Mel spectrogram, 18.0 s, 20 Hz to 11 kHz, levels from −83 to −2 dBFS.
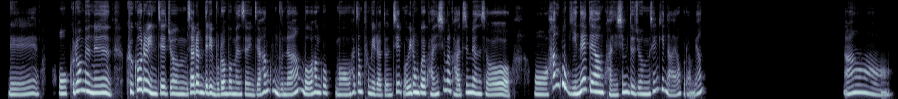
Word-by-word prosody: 네. 190 +2 -4 0.4
어 210 -1 0
그러면은 240 - +3 0.3
그거를 335 +5 +3
인제 220 -2 +3
좀 200 -2 -1
사람들이 245 0 +3
물어 195 +2 +1
보면서 195 -2 -1
인제 175 -1 -5
한국 275 - -1
문화, 180 +6 -2
뭐 195 -5 +1
한국 235 -1 -1
뭐 175 -1 -5
화장품이라든지 210 -4 -3
뭐 220 -5 -2
이런 250 +1 +5
거에 235 -2 +3
관심을 215 - -2
가지면서 185 - 0 0.5
어 185 -2 -2
한국인에 350 - +3
대한 275 -5 +4
관심도 230 +6 -1
좀 200 -1 -1
생기나요, 275 - -5
그러면? 235 - -7 2.8
아. 215 -6 -3
210 Hz, 230 characters per minute, -22 LUFS, 185-255 Hz, 2.8 s, 이런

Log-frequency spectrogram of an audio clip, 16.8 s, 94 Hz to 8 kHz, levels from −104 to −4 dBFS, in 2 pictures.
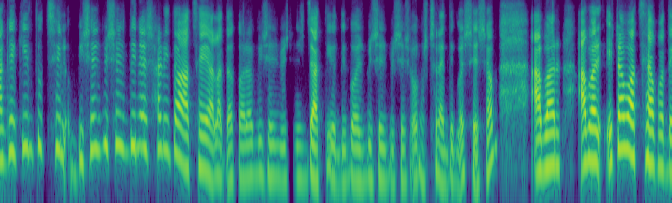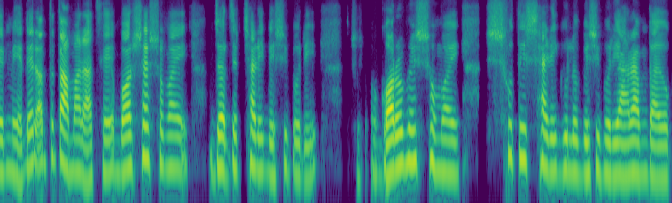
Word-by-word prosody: আগে 240 +5 0
কিন্তু 320 -1 -4 0.2
ছিল 310 -2 -3 0.2
বিশেষ, 305 +6 -3
বিশেষ 335 +1 -3
দিনের 320 -2 -1
শাড়ি 310 0 -4
তো - - +2
আছেই 205 0 0
আলাদা 170 -3 -4
করা। 165 0 -4
বিশেষ, 170 -1 -8
বিশেষ 165 +1 -12
জাতীয় 155 +1 +1
দিবস 155 +1 -5
বিশেষ, 160 0 -6
বিশেষ 150 +1 -10
অনুষ্ঠানের 150 -3 -7
দিবস 155 +3 -7
এসব। 195 - -2 0.6
আবার 210 +3 +6 0.3
আবার 240 +1 +7 0.2
এটাও 315 +6 +5
আছে 255 - -15
আমাদের 195 -3 -1
মেয়েদের 180 +5 -1
অন্তত 240 +2 -7
আমার 190 0 -1
আছে। 170 +3 -5 0.2
বর্ষার 210 +6 +4
সময় 205 -3 -2 0.5
জর্জেট 205 -1 +2
শাড়ি 205 -4 +2
বেশি 175 +5 -6
পড়ি। 170 -2 -4 0.5
স - - -17 0.4
গরমের 220 +5 +6
সময় 190 -6 0 0.6
সুতির 255 -2 -1
শাড়িগুলো 195 -3 0
বেশি 180 +3 -1
করে 175 -1 +1
আরামদায়ক। 175 -2 0
195 Hz, 155 wpm, -22 LUFS, 170-235 Hz, 0.6 s, আবার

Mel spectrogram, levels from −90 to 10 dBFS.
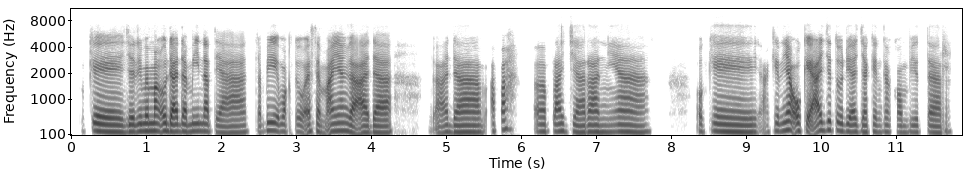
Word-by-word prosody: Oke, 180 +3 -3 0.4
jadi 175 +1 +2
memang 195 -1 +4
udah 180 -2 +5
ada 180 - +4
minat 185 +1 0
ya, 155 +1 -1
tapi 165 +6 -5 0.2
waktu 175 0 -6 0.2
SMA-nya 185 +1 0
nggak 165 - +4
ada 160 0 +1 0.7
nggak - - -8
ada 170 0 -1 0.4
apa 190 +4 -2 0.4
eee, 180 0 -1
pelajarannya. 170 -1 -1 1.0
Oke, 185 +2 -7 0.7
akhirnya 195 +5 0
oke 190 0 +1
aja 205 +2 0
tuh 200 - 0
diajakin 170 -1 -2
ke 170 - -5
komputer. 165 +1 -5
175 Hz, 125 wpm, -23 LUFS, 165-190 Hz, 1.0 s, udah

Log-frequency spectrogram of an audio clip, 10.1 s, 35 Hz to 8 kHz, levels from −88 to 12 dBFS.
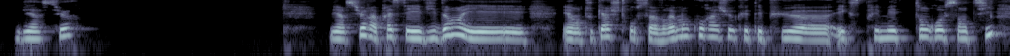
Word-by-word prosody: Bien 190 0 -2
sûr. 235 +7 -3 2.6
Bien 185 -1 0
sûr, 250 +8 +4
après 215 +3 -2
c'est 225 -3 +8
évident 200 +8 +1
et 235 - +2 0.5
et 170 - -10 0.4
et 185 - 0
en 170 -1 -1
tout 175 +3 -13
cas 230 +5 -1
je 235 -1 -8
trouve 200 - -8
ça 180 -3 +1
vraiment 195 +9 -3
courageux, 225 -3 -5
que 210 - -8
tu 200 -1 -7
aies - - -4
pu, 195 +1 -4
heu, 165 -3 -1
exprimer 205 +2 -3
ton 230 -1 -1
ressenti 210 +5 +4
200 Hz, 155 wpm, -22 LUFS, 185-225 Hz, 2.6 s, c'est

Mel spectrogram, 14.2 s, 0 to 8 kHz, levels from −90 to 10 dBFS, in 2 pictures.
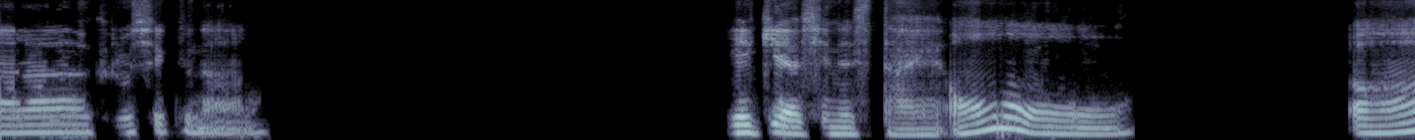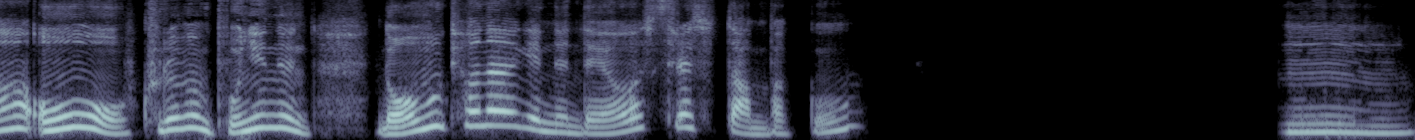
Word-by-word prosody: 아 170 +1 -3 0.2
그러시구나. 170 +2 -9 2.4
얘기하시는 145 -4 +1
스타일. 125 -1 -8
어. 150 - -1 1.1
아 180 +11 +1
오 235 - +6
그러면 235 +2 +2
본인은 230 +4 +2 0.3
너무 200 - +5
편하겠는데요, 230 - +1
스트레스도 275 0 -3
안 135 - -2
받고. 200 - -9 2.1
음. 170 -3 -5
175 Hz, 170 characters per minute, -22 LUFS, 150-240 Hz, 2.4 s, 오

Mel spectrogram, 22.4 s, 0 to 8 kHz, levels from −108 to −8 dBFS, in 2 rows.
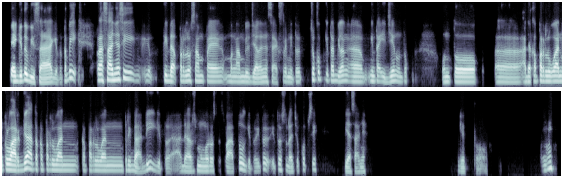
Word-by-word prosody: Kayak 135 - +8
gitu 175 - +7
bisa, 115 -4 +2 0.2
gitu. 105 -1 -8
Tapi, 210 - 0 0.4
rasanya 170 +2 +7
sih 190 -9 -1 0.4
tidak 145 -4 +2
perlu 145 +1 0
sampai 135 -2 -1
mengambil 130 -1 -4
jalannya 120 +1 -1
seekstrim 120 +5 -6
itu. 130 0 -7 0.2
Cukup 185 +2 -3
kita 155 -2 -1
bilang, 145 0 -1
eee, 130 -1 0 0.2
minta 135 -2 -2
izin 130 +5 -2
untuk 130 0 -9 0.6
untuk, 120 -1 +2 0.3
eee, 115 -1 -2 0.2
ada 130 - +1
keperluan 140 0 +3
keluarga 150 +4 +7
atau 155 - -2
keperluan 140 -2 -2
keperluan 130 -1 -4
pribadi 135 - -4
gitu. 95 - -12
Ada 115 +3 -6
harus 110 +4 -16
mengurus 120 -1 -4
sesuatu, 165 -3 -4
gitu. 110 -3 -13
Itu 115 +9 -8 0.2
itu - - -12
sudah 125 -6 -6
cukup 155 +9 -12
sih, 155 -1 -10 0.6
biasanya. 100 +2 -6 1.9
Gitu. 105 -1 -14 1.1
Mhm. 175 +8 -5
135 Hz, 120 wpm, -22 LUFS, 120-145 Hz, 1.9 s, Kayak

